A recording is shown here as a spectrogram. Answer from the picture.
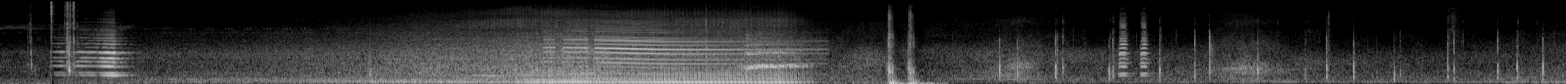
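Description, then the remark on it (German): Heavy traffic on the A2 motorway near Leobersdorf at dawn, with a short horn toot near the start, then a vehicle engine roaring up loudly and passing by, followed by a thump and scattered clicks and taps. “Wir stiegen schnell ins Auto und fuhren raus auf die A2.”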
